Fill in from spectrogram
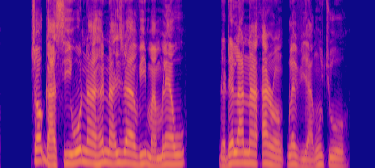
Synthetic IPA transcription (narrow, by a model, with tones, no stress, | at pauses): t͡ʃɔ˦ɡa˨si˨wo˦nã˦ɦɛ˦nã˦i˦s̬ɾa˦e˨lvi˦mã˨mlɛ̃˦a˨wo˦ | ɖɛ˨ɖɛ˦la˦nã˦ʔa˦ɾɔ̃˨nk͡plɛ˦vi˨a˨ŋũ˦t͡ʃu˦wo˦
